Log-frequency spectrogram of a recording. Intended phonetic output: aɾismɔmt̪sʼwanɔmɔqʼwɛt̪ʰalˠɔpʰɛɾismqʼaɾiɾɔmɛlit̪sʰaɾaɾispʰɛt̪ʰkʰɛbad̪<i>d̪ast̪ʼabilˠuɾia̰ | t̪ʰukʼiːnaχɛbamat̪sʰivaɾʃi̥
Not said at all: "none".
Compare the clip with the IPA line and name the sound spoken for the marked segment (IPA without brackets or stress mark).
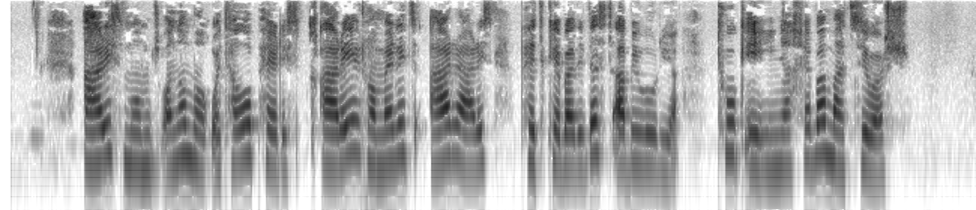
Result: i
